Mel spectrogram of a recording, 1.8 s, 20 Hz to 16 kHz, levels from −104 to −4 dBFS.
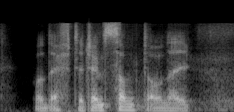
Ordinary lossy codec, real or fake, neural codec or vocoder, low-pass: AAC, 48 kbps; fake; codec, 16 kHz, 0.7 kbps, FocalCodec; 7.2 kHz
